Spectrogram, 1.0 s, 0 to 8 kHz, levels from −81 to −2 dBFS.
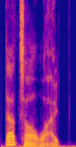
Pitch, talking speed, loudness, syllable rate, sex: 105 Hz, 175 wpm, -15 LUFS, 4.4 syllables/s, male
